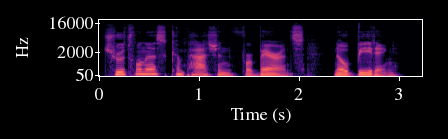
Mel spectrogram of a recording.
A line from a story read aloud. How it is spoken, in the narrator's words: the naughty student yelled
